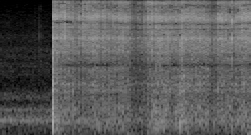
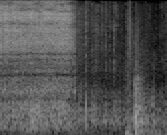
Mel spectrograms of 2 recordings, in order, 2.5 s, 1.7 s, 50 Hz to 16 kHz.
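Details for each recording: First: Bestarc entry-level gasless flux-core MIG welder, turned down from 135 amps, on fairly thick metal: steady harsh frying crackle with sharp pops; it is still set a little too hot, though the weld looks good. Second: Bestarc entry-level gasless flux-core MIG welder on a 20 A circuit, on thick metal: even steady crackling hiss, smooth consistent arc, still slightly hot; normal flux-core welding.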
